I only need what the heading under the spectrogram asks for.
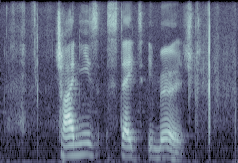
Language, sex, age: English, male, 20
